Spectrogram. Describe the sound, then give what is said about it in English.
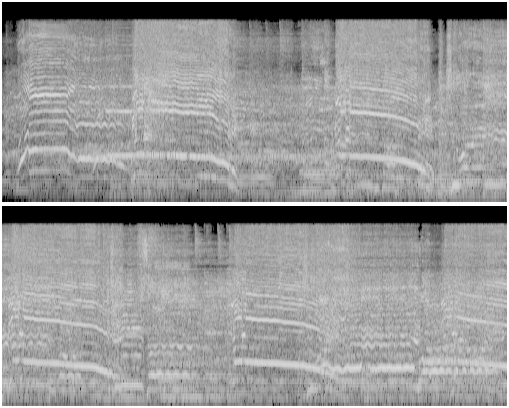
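A crowd invited to shout and rejoice for two minutes shouts and rejoices together, a loud continuous wash of overlapping voices with high whoops and rising, falling cries rolling through for about twenty seconds. “I want to give you two minutes to just shout and rejoice.”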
